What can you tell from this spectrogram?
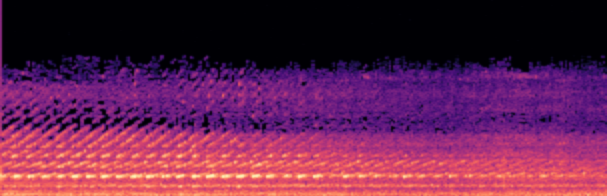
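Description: An electronic warning alarm pulsing rapidly, about five or six times a second, fading away over the first few seconds, with the low rumble of a departing electric train underneath.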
